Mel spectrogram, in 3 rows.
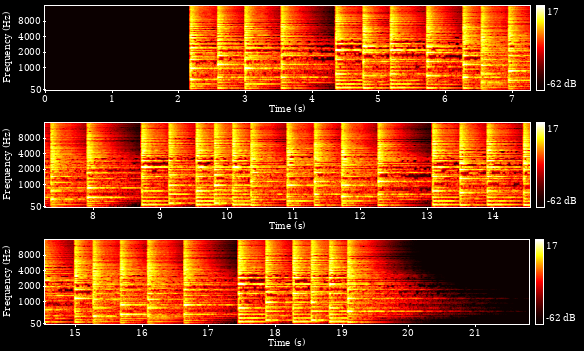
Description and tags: City Wind Synth Loop 1
Wide wandering synth melody made with FM synthesis.
[BPM: 110]
[Key: G minor]
110, 110-bpm, City, City-Wind, FM, FM-Synthesis, Frequency-modulation, G, Loop, Synth, Synth-Loop, Wind, bass, bpm, electronic, g-minor, harmonic, hybrid, key, key-of-g, minor, operator, rich, rich-timbre, stereo, thick, wide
